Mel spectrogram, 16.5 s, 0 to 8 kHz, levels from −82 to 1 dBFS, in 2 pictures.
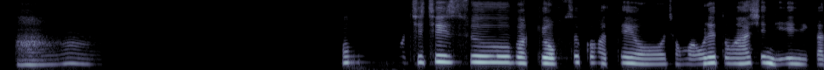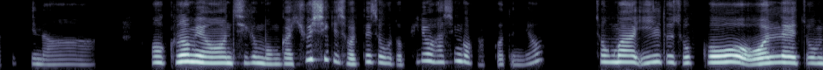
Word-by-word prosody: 아. 165 +4 -24 2.5
어. 220 - -14
뭐 230 0 -36
지칠 240 +1 -9
수밖에 230 -3 -9
없을 195 +4 -9
것 220 -1 -20
같아요. 190 -3 -14
정말 175 -1 -22
오랫동안 195 0 -11
하신 205 -1 -10
일이니까 175 -1 -17
특히나. 170 -3 -21 0.5
어 230 0 -3
그러면 225 -3 +5
지금 210 0 -5
뭔가 185 0 -7
휴식이 330 - -3
절대적으로 195 -2 -8
필요하신 255 - -7
것 240 -4 -7
같거든요. 170 - -19 0.5
정말 245 -2 +1
일도 235 +3 -4
좋고 230 -1 +5
원래 220 +4 +5
좀 205 -1 -7
210 Hz, 230 characters per minute, -22 LUFS, 180-235 Hz, 2.5 s, 그러면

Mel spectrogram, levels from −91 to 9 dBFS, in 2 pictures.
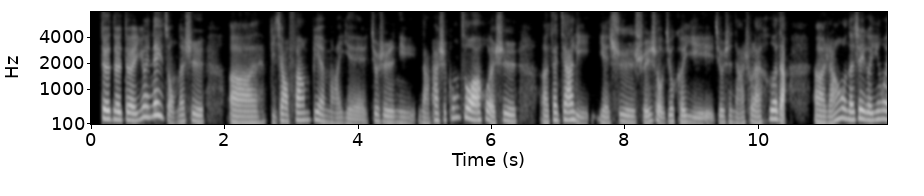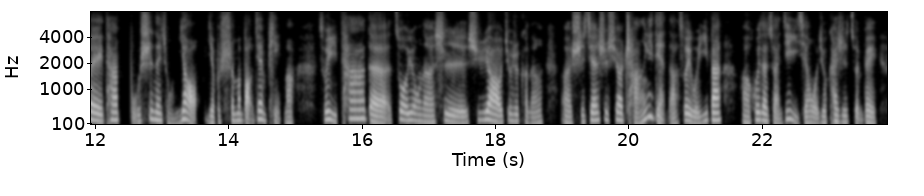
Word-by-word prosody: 对 230 -2 +9
对 210 -2 +4
对， 190 -2 +3
因 255 +7 0
为 275 - +2
那 315 +2 +6
种 140 - -4
呢， 160 +2 -3
是， 165 -3 -1 0.3
呃， 140 -1 +1
比 150 - -10
较 170 +3 +3
方 195 +2 +1
便 195 -5 0
嘛。 135 -4 -9
也 115 -5 -7
就 175 - -3
是 150 -3 -1
你， 135 -2 -10
哪 135 -4 -7
怕 190 +10 0
是 195 +2 -2
工 255 +4 -5
作 260 -3 +6
啊， 200 - +9
或 - - +2
者 - - +1
是， 165 +1 -1 0.3
呃， 150 - -2
在 195 +6 +1
家 200 +2 +5
里， 155 -10 -3
也 145 -4 -4
是 150 +1 -3
随 145 +1 -2
手 170 - +1
就 165 +6 -3
可 160 -1 -2
以 130 -5 -5
就 150 -1 -4
是 155 +1 -7
拿 130 -2 -8
出 165 +4 -5
来 140 -2 -1
喝 225 +7 +3
的。 - - +7 0.4
呃， 150 -2 +1
然 140 +10 0
后 245 -1 +2
呢， 205 -2 +5
这 230 +2 +5
个 195 -2 +3
因 210 +3 0
为 195 -6 +4
它 200 +4 +1 0.2
不 - - -10
是 200 +7 -2
那 195 -3 +1
种 130 -9 -14
药， 215 +4 +4
也 155 -7 -4
不 145 - -12
是 150 - -8
什 180 - -2
么 185 - 0
保 - - +3
健 215 -3 0
品 - - -10
嘛， - - -6 0.4
所 205 - 0
以 190 -6 -1
它 230 0 0
的 155 -8 +3
作 200 -4 +1
用 185 -3 -2
呢， 155 -1 -3
是 150 -5 -2
需 195 +5 -3
要 175 -7 +6
就 175 +3 -7
是 170 - -4
可 160 - -9
能， 135 +2 -10 0.2
呃， 145 -2 -5
时 155 +3 -2
间 190 +4 +1
是 200 +1 -4
需 200 +2 -2
要 190 - +3
长 160 +2 -2
一 280 +3 0
点 - - -2
的。 - - -6
所 185 +7 -1
以 175 - +3
我 135 -3 -2
一 165 +9 -6
般， 195 0 +7 0.3
呃， 145 -2 -4
会 195 +8 0
在 180 -2 +3
转 165 - -5
季 220 +1 -3
以 150 - -10
前 140 +4 -3
我 130 -3 -2
就 145 - -4
开 165 +3 -2
始 155 -1 -4
准 150 - -5
备， 140 -3 -2
165 Hz, 280 characters per minute, -22 LUFS, 145-195 Hz, 0.4 s, 对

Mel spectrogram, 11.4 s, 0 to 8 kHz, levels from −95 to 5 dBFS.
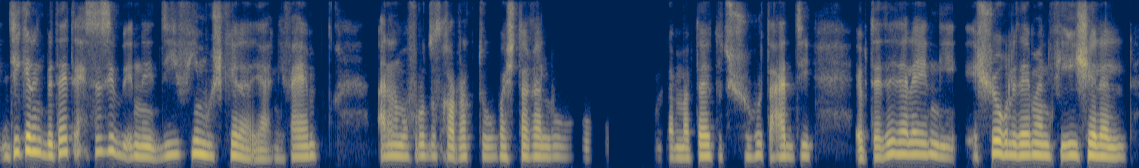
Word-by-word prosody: دي 145 +8 -1
كانت 200 -3 +6
بداية 190 +6 +2
إحساسي 205 0 0
بإن 140 - -1
دي 155 +6 -3
في 180 +2 -1
مشكلة، 155 -2 +1
يعني 115 +1 -8
فاهم، 140 +4 -1 0.6
أنا - - 0
المفروض 145 0 -2
اتخرَّجت، 140 0 -3
وباشتغل 140 +1 -1
و 135 -1 -12
و 120 - -16 0.8
ولمّا 130 -1 -2
إبتدت 145 +3 0
الشهور 140 +2 -5
تعدّي، 145 -1 -2 0.4
إبتديت 155 +7 0
ألاقي 165 0 +2
إن 145 -6 -2 0.2
الشغل 165 +2 +3
دايمًا 155 0 +4
في 145 +2 0
شِلَل، 140 -3 +5
145 Hz, 140 wpm, -24 LUFS, 135-160 Hz, 0.8 s, كانت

